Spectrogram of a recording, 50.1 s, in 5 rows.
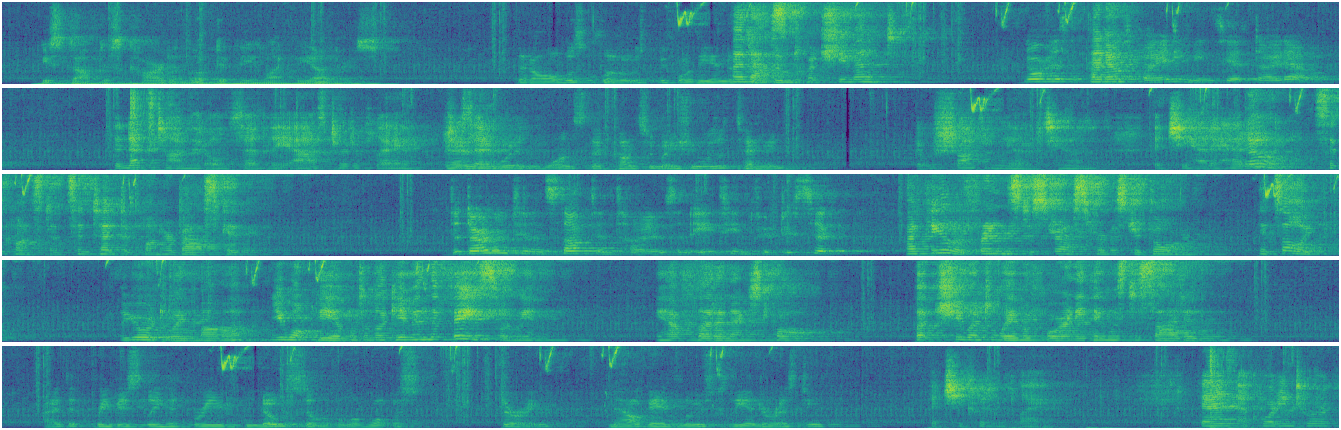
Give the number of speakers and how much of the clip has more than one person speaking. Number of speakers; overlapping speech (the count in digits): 5, about 5%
